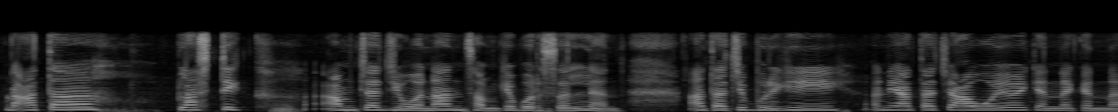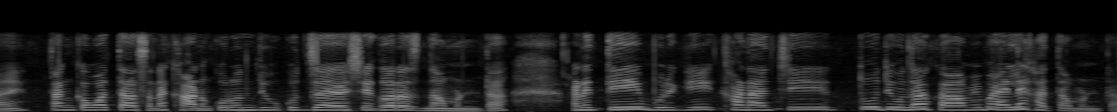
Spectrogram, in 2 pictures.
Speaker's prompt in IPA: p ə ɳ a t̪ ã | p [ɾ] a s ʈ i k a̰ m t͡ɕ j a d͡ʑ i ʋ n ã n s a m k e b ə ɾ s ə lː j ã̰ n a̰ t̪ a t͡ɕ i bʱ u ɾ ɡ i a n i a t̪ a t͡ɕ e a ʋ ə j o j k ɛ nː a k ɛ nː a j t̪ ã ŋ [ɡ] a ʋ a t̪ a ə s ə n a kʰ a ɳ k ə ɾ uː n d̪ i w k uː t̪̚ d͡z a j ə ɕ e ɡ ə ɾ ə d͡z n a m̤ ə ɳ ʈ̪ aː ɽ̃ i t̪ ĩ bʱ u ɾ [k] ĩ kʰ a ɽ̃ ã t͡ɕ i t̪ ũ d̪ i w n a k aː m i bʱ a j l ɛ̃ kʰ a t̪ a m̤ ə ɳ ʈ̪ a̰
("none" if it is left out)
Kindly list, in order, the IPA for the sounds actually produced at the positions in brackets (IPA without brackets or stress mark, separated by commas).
l, k, ɡ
